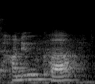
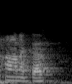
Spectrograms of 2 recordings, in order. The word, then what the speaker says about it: Chanukah: So we are going to talk about Hanukkah, and that is the correct pronunciation. It's Hanukkah, not Hanukkah. The correct spelling is actually C-H-A-N-U-K-A-H.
